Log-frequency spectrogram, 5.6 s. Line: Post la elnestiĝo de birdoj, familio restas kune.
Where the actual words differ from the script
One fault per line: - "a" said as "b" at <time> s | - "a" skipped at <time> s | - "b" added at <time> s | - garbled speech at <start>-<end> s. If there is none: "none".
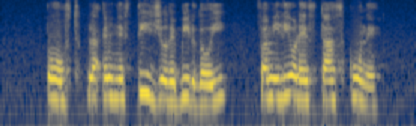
none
